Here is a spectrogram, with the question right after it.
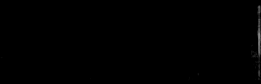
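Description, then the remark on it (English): Near silence with a few faint mouth clicks and small wet sounds, then a short slurping sip of Cape May Brewing's amber Oktoberfest beer from New Jersey, 5.8% alcohol, right at the end. “This is their Oktoberfest. I mean, look at that amber body. Looks delicious. Let's take a sip here.”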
